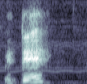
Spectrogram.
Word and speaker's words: PT: Eh, hemos hablado de Lula, ahora si te parece hablamos de la estructura de partido, hablamos de, del PT, nadie confunda la sílaba tónica para los argentinos, em, porque evidentemente sabemos que en política no existen peces eh, solos, ¿no?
